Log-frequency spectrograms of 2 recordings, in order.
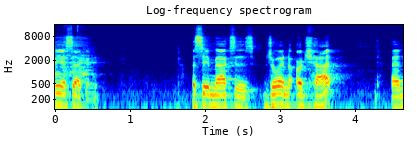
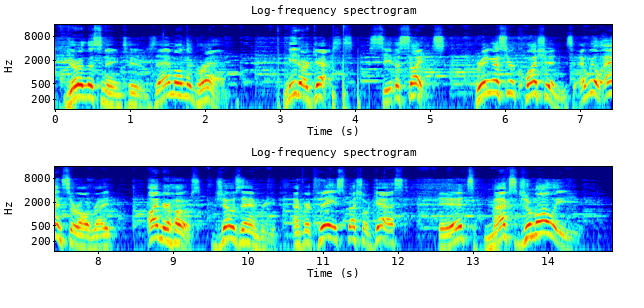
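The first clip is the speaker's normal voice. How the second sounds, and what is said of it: Cheesy fake radio announcer voice. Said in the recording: “cheesy fake radio voice”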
